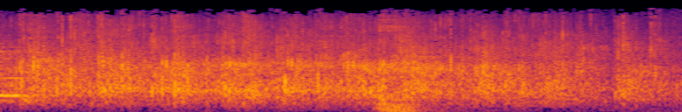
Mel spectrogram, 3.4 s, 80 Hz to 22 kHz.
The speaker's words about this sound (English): $85,000 came in that month, and you can clap and applaud because that was amazing.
